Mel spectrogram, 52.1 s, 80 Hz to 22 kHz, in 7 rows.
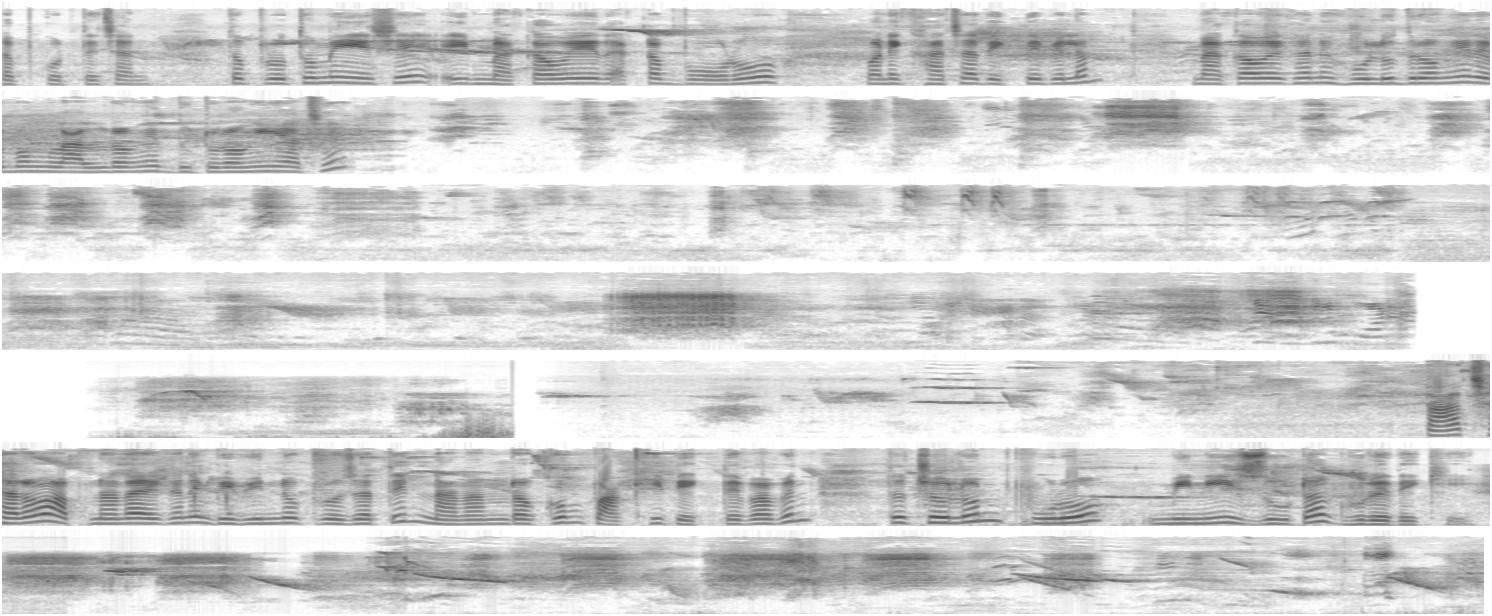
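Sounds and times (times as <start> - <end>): birds squawking and whistling: 0.5 - 29.4, 30.3 - 52.0
macaws squawking: 2.2 - 6.0, 25.2 - 26.3, 27.9 - 29.0, 44.6 - 52.0.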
